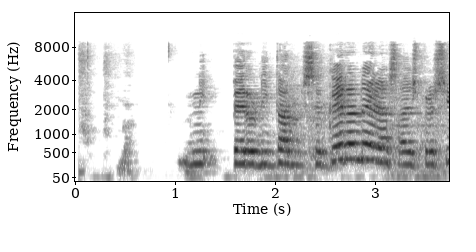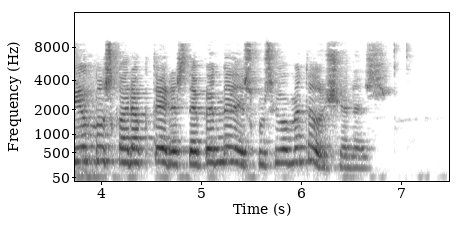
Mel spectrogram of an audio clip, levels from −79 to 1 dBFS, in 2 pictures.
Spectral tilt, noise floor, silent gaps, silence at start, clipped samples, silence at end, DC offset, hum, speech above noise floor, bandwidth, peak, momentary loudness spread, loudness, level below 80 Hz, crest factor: -1.5 dB/octave; -56 dBFS; none; 0.05 s; under 0.1%; 0.6 s; under 0.1%; none; 37 dB; 9.6 kHz; -2 dBFS; 13 LU; -18 LUFS; -50 dBFS; 18 dB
